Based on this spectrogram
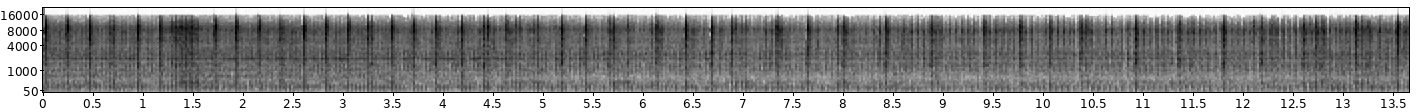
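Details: Villiers 9E 197cc single-cylinder two-stroke engine with four-speed gearbox and reversible starter-generator, on a temporary fuel tank, running in forward rotation: steady, even idle with a quick regular pulse and no knocks or misses; healthy.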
